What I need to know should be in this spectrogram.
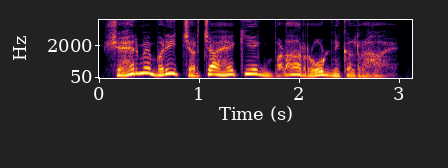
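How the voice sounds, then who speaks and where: A man voicing a sour, blaming village man in a cartoon story, sarcastic and nagging in a husky voice. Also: a little high, wildly swooping pitch, moderate pace, no room sound, clean studio sound, full character voice. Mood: foreboding, nagging. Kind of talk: animated moral story dialogue.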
